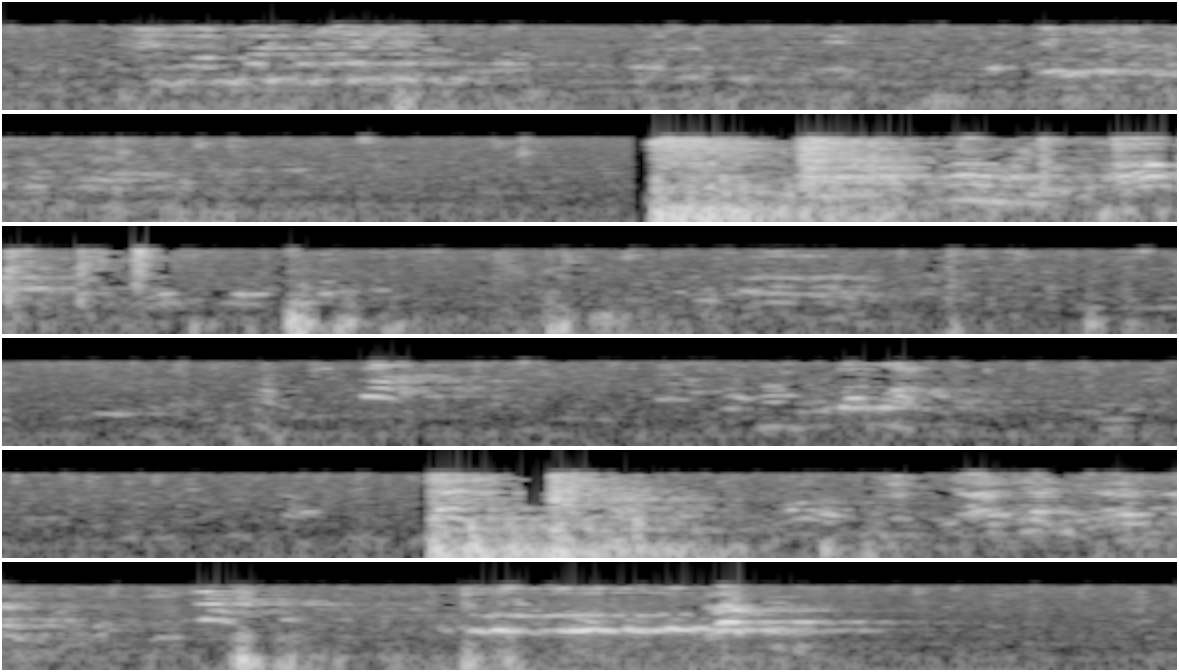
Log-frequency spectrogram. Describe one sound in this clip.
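Men shout and call out to each other at a distance.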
